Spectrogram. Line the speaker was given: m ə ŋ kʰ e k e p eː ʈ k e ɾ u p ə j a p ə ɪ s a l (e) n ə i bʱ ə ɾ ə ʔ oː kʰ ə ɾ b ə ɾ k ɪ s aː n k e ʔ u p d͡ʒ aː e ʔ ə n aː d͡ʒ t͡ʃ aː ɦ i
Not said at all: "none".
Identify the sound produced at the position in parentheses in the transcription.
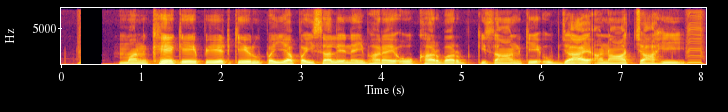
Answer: e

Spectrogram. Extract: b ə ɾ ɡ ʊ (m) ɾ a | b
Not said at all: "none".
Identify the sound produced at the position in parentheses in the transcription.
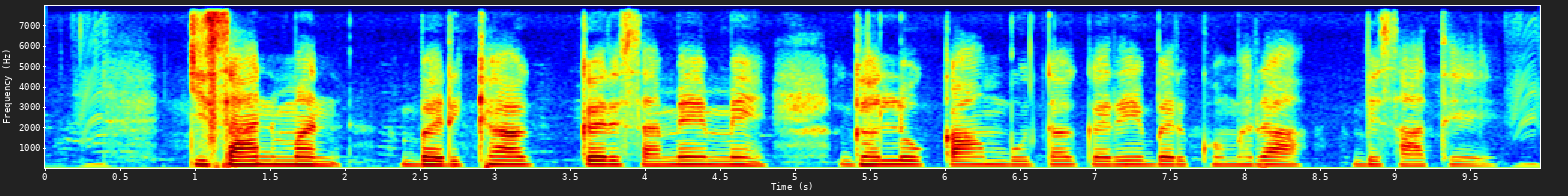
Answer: m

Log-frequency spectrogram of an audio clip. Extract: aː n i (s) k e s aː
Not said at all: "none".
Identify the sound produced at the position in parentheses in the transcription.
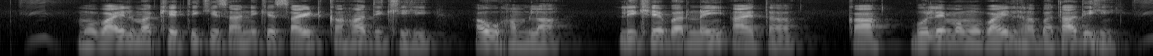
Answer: none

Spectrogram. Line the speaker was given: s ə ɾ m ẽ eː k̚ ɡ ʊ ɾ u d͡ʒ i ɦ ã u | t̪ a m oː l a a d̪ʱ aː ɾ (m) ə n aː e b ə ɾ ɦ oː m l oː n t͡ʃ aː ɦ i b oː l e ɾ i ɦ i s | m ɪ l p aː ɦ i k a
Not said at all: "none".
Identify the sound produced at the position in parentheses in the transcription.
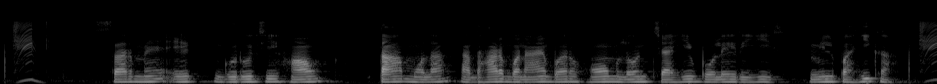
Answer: b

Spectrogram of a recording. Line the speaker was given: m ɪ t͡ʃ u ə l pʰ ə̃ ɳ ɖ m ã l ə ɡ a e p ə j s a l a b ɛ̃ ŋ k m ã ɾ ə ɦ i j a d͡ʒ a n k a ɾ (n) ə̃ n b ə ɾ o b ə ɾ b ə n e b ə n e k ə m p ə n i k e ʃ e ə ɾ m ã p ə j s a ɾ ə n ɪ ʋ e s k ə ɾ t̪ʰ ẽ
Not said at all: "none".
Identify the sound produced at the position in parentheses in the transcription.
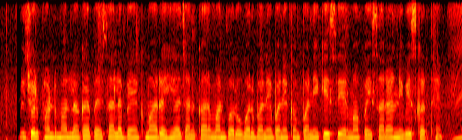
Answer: m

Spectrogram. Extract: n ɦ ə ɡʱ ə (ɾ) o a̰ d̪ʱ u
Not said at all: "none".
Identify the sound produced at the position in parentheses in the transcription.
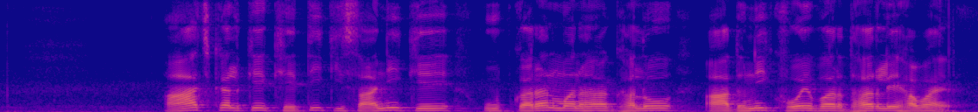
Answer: l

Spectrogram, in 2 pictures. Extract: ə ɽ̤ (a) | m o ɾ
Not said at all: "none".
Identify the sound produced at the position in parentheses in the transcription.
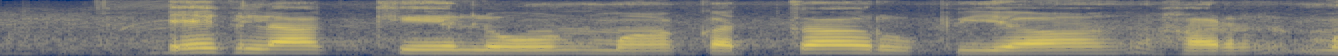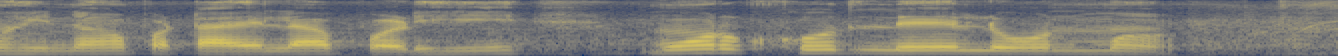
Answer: i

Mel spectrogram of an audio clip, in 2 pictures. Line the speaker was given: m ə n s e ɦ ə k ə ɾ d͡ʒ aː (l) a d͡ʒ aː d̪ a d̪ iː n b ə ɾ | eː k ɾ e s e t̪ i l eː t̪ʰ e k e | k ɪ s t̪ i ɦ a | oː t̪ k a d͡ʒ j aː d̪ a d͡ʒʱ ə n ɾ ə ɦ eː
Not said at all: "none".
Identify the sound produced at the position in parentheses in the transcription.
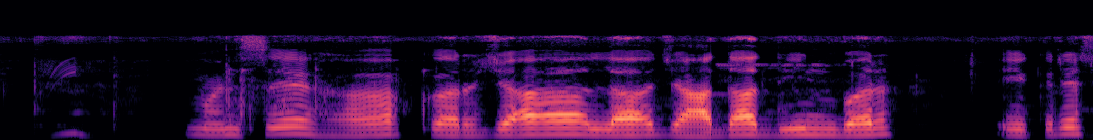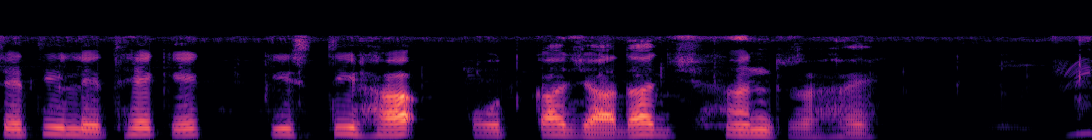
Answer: l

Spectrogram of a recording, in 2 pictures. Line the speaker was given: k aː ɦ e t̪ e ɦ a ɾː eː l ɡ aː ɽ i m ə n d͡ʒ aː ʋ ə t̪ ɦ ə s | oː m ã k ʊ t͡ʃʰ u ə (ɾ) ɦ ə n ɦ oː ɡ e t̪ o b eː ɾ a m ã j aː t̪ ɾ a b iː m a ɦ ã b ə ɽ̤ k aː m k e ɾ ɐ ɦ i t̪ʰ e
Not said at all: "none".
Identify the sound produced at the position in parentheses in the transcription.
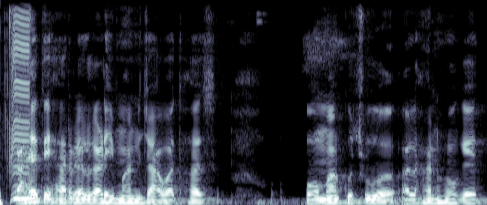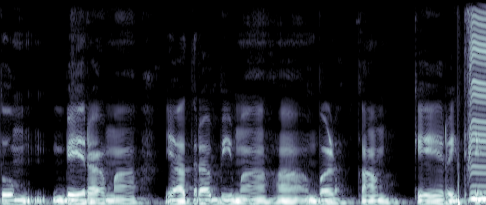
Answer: l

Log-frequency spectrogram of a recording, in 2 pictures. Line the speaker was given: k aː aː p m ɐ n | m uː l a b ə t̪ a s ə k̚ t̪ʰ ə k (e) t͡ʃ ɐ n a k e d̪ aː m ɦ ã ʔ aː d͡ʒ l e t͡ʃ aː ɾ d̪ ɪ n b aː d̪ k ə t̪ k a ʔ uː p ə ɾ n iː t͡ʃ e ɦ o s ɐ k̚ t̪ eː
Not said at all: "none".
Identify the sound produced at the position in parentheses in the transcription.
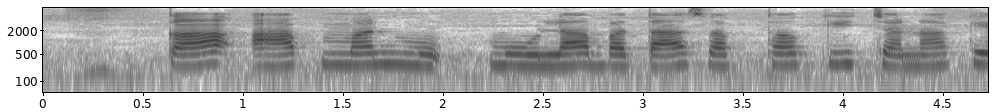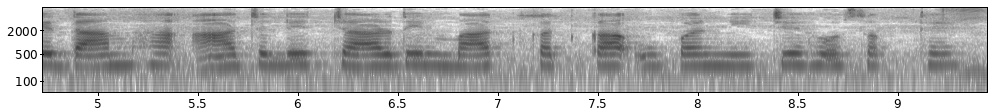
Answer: i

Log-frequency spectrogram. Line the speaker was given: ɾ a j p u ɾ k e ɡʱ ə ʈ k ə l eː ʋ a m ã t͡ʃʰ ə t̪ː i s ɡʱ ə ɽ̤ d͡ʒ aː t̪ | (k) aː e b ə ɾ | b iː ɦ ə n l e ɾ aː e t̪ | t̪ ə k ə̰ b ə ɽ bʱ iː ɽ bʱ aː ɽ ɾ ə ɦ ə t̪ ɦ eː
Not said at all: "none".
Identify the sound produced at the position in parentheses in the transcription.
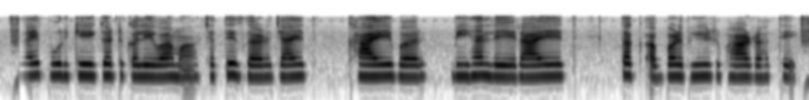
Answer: kʰ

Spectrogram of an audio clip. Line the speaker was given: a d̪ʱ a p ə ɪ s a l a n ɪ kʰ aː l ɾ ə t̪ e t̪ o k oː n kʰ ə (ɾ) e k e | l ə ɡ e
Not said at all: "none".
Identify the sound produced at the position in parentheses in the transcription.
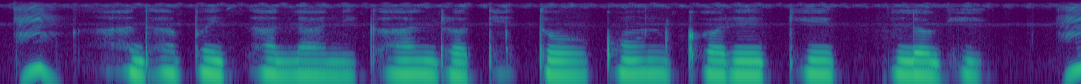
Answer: ɾ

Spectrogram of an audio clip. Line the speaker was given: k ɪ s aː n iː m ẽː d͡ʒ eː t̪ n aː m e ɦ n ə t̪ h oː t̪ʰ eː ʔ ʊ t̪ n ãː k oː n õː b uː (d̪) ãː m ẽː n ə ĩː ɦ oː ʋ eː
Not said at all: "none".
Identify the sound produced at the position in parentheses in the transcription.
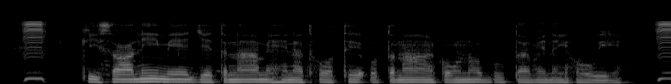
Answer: t̪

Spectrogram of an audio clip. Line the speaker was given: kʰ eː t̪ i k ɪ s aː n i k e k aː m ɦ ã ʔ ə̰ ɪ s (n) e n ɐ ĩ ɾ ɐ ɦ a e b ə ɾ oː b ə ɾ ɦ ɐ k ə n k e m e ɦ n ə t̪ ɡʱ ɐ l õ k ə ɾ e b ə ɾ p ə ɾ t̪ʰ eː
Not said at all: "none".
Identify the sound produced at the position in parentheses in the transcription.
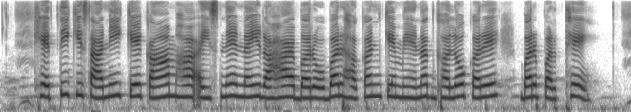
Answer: n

